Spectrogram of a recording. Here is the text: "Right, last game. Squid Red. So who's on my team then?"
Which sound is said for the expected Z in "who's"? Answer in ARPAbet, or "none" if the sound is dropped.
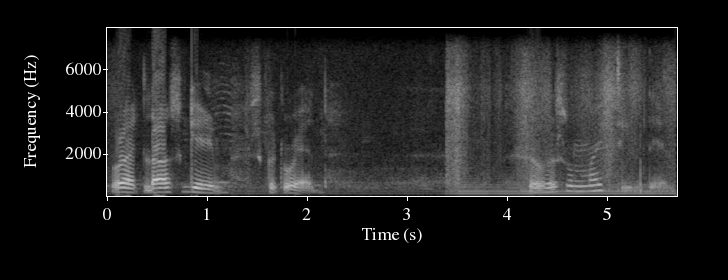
S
